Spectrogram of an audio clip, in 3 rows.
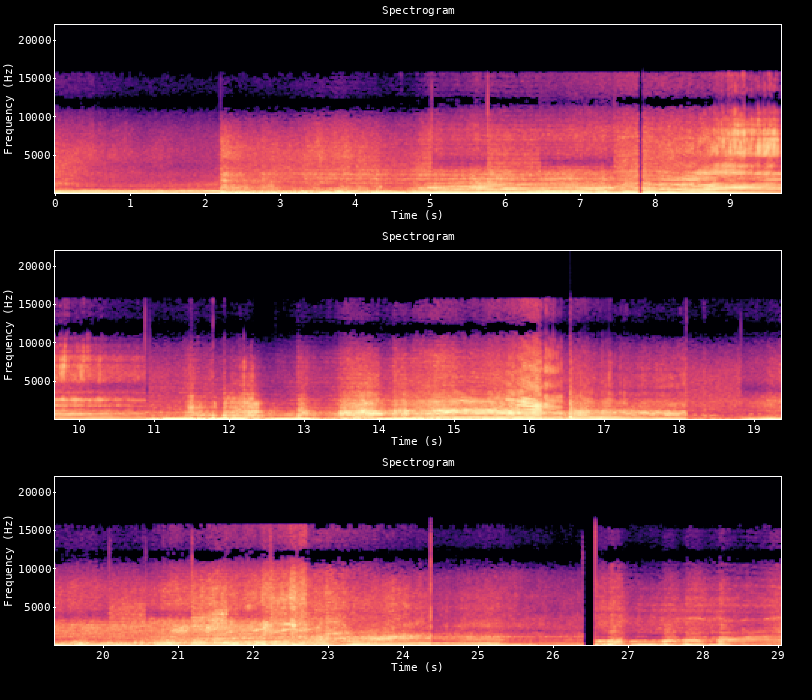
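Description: Rally cars taking a hairpin one after another: each engine's pitch drops as the car slows into the bend, then climbs steeply as it revs hard out of it. This happens several times, with the sound changing abruptly between passes; a red Toyota RAV4 is on the bend near the end.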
